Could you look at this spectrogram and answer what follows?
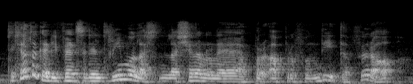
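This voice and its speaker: A man with an Italian accent giving casual, expressive role-play commentary as a gameplay streamer. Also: a little high, fast talker, faint music behind. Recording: echoey room, dull muffled sound.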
